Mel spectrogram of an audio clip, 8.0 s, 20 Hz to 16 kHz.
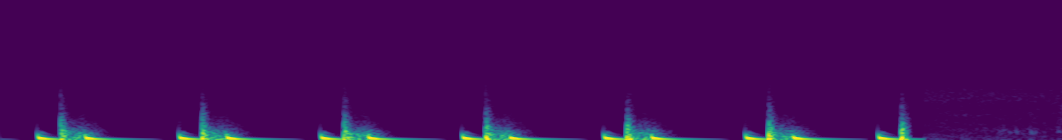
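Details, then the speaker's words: Mitral valve prolapse in a heart-murmur lecture: regular heartbeat near 57 a minute with a sharp mid-systolic click as the valve leaflets bow back, followed by a rising (crescendo) late systolic murmur. "فحين سمع صوت عندنا المرمر اللي يشوفوا هذا المرمر يصير من نوع التصاعدي اللي هو الكريشندو فيسمى هذه الحاله يسمى المرمر لكرش سستك مد سستك كليك"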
